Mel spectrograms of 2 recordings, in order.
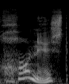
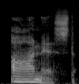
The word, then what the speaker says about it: honest: often mispronounce it's not honest it's honest ah think about when you go to the doctor or the dentist and they say open your mouth say ah well that's the sound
